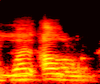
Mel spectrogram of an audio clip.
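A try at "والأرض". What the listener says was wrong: Kalau tak jelas bunyi rokhawah, maka dia jadi syiddah. Wal ard. Tu syiddah. Wal ard. Wal ard. Bok tak boleh.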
